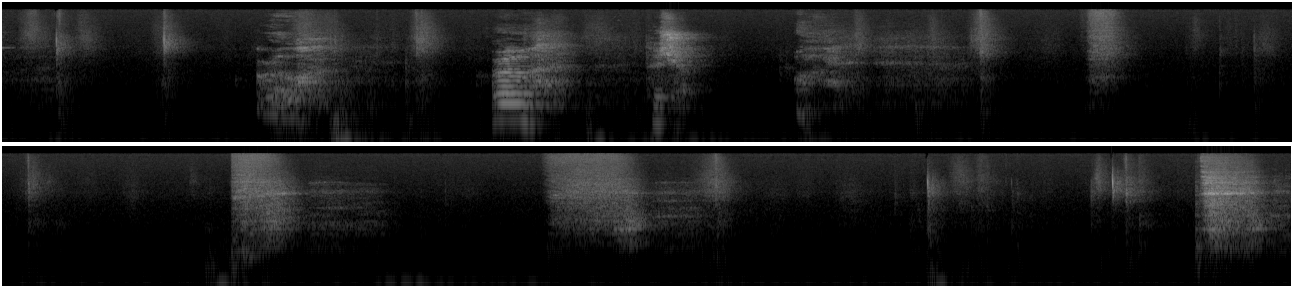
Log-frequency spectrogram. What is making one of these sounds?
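A man breathes hard with effort.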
